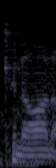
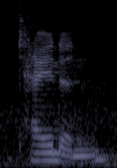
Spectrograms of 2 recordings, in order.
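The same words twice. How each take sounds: First: Canaan said as kuh-NAHN; Canaan as "kə-NAHN", offered as an alternative; alternative pronunciation. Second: Canaan said as KAY-nun; Canaan as "KAY-nən", tentatively rising; first pronunciation attempt. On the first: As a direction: stress the second syllable of Canaan, with a long "ah". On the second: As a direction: stress the first syllable of Canaan, with a long "ay". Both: Shown as a demonstration. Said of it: "I'm not sure how you pronounce".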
